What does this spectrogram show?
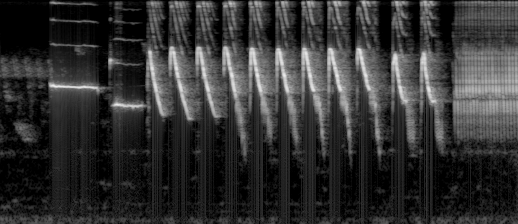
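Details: Canary song opening with flat whistled tones at two pitches, then a run of about eleven repeated descending sweeps at a quick even pace, closing with a harsh buzzing trill.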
